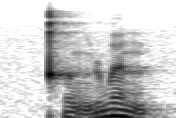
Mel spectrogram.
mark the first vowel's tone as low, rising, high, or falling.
low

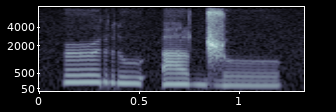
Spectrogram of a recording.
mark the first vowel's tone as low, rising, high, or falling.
high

